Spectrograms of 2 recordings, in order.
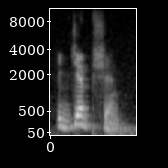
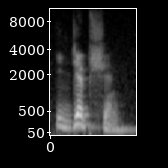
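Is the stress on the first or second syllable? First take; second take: second; second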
